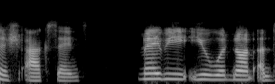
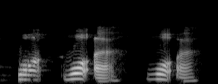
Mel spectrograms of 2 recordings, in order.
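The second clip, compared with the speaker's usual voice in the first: put-on British accent with British English pronunciation. Trying out how water is said in British English, in a British accent. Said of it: "what is water in British English?".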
